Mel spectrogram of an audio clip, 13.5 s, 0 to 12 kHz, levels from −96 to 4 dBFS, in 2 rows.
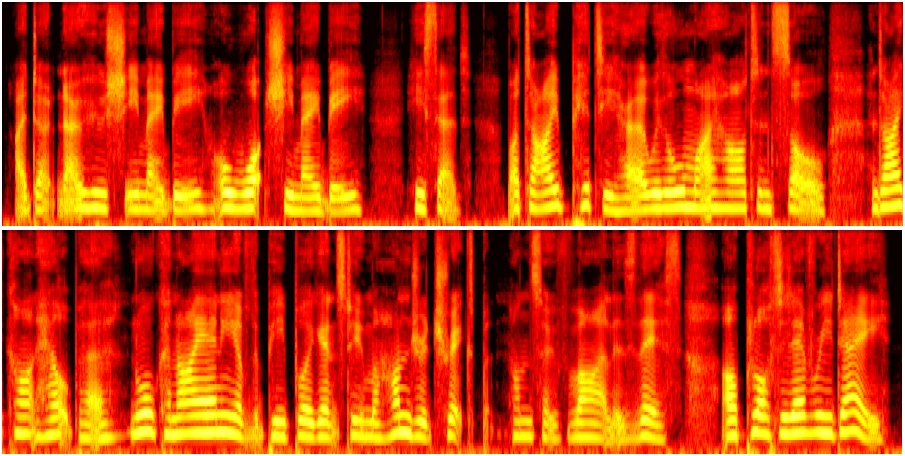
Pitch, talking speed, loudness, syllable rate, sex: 195 Hz, 225 wpm, -19 LUFS, 5.1 syllables/s, female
